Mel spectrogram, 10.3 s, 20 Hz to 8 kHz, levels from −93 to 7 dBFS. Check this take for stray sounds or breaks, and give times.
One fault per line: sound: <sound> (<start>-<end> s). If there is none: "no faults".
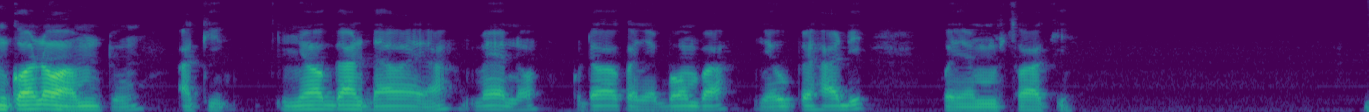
no faults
